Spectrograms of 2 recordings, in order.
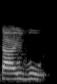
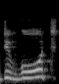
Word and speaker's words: devote: delivery boy tm samketh has pronounced one word wrong which was devote he pronounced it divorce but it should be to devote time the amateur has used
